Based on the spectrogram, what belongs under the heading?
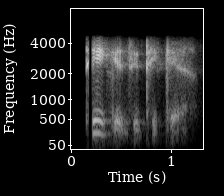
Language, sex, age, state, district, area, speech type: Punjabi, female, 30-45, Punjab, Firozpur, urban, conversation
